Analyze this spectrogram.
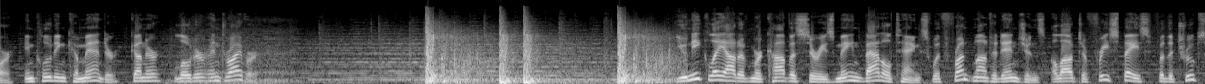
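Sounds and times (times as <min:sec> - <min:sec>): background music with sustained notes: 0:00.0 - 0:12.0
tank gun firing: 0:04.2 - 0:06.9.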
